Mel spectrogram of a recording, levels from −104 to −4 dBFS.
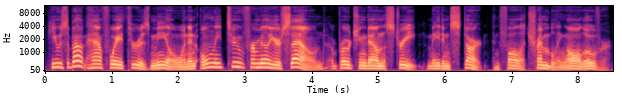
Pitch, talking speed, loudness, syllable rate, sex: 150 Hz, 185 wpm, -16 LUFS, 4.4 syllables/s, male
